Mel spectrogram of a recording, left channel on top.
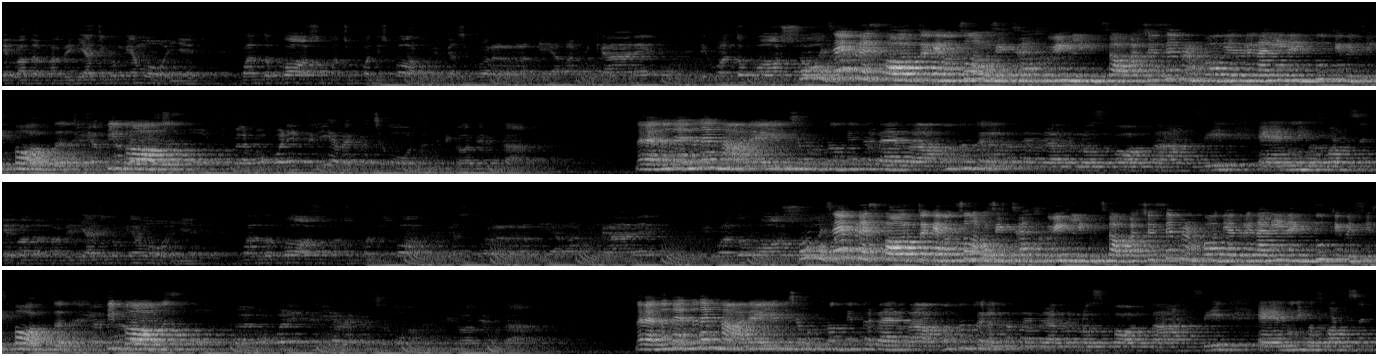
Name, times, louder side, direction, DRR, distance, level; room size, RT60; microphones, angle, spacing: voice 1, 0.0-8.2 14.5-19.0, left 2 dB, 50° left, 2 dB, 0.8 m, -43 dB
sound 1, 3.6-18.7, right 1 dB, 75° right, 0.5 m, -44 dB
voice 2, 8.0-15.4 20.1-27.4, equal, 30° right, -1 dB, 1.0 m, -29 dB
6.0 x 4.8 x 4.1 m, 2.1 s
head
